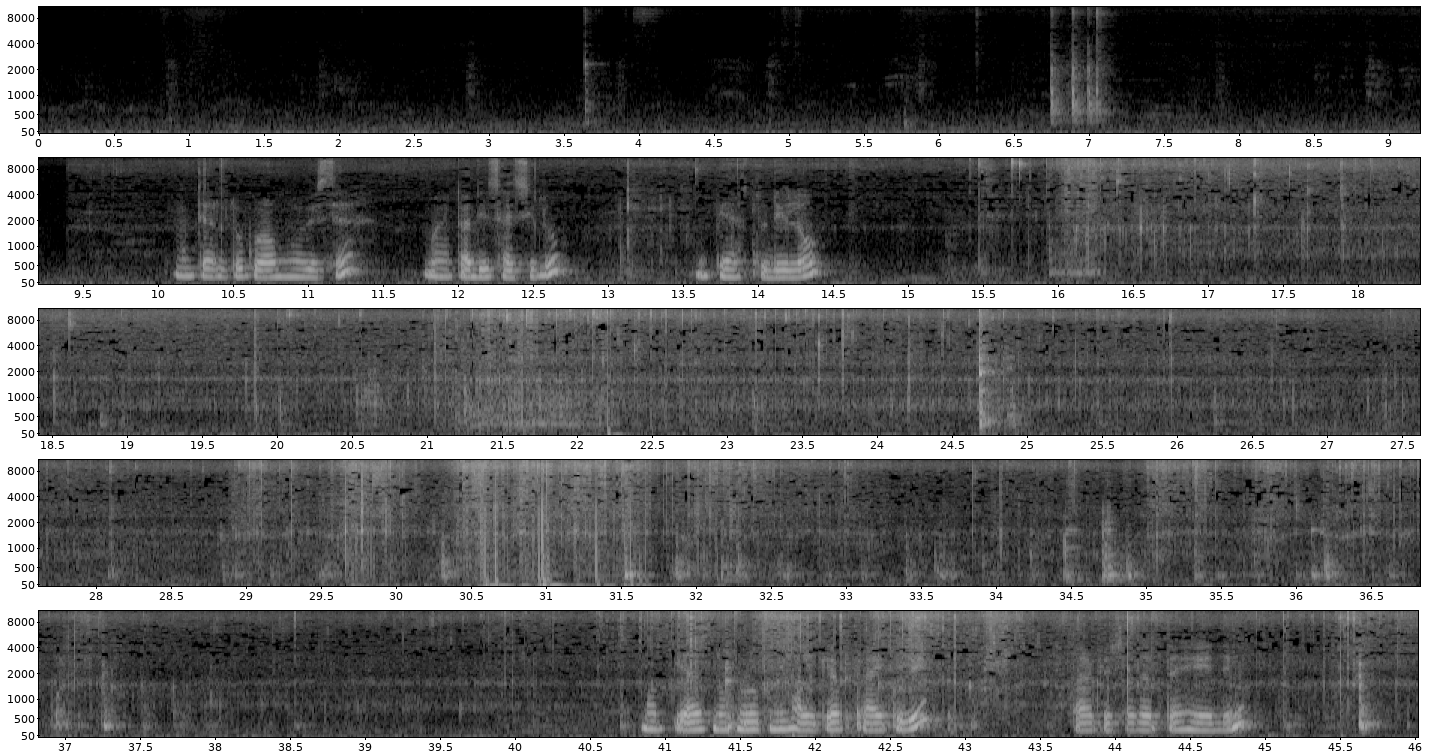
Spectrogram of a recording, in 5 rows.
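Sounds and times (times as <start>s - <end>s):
onion and garlic sizzling in oil: 9.4s - 46.0s
wooden spatula stirring: 28.8s - 38.7s, 40.6s - 46.0s.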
